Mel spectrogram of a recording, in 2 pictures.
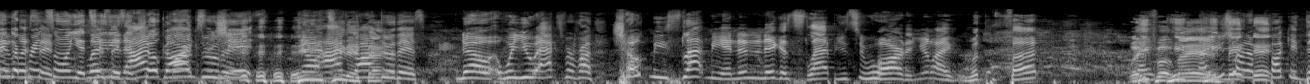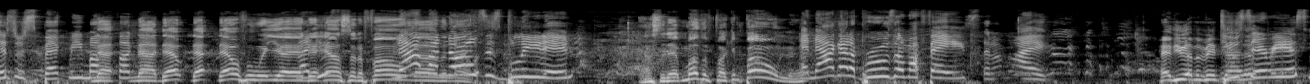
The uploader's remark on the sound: Live From The Highline Ballroom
